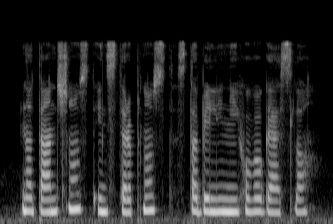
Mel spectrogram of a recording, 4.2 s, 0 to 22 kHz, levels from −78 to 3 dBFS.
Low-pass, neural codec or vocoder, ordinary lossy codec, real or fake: 9.9 kHz; none; none; real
